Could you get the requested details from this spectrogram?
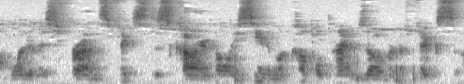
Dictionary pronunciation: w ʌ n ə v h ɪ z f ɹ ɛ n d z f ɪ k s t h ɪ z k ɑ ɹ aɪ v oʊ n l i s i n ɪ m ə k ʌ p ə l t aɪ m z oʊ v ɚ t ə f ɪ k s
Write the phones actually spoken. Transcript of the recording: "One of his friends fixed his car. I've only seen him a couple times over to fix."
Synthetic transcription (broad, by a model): w ʌ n ə v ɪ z f ɹ ɛ n d z f ɪ k s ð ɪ s k ɑ ɹ aɪ v oʊ n l i s i n ɪ m ə k ʌ p l t aɪ m z oʊ v ɚ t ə f ɪ k s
